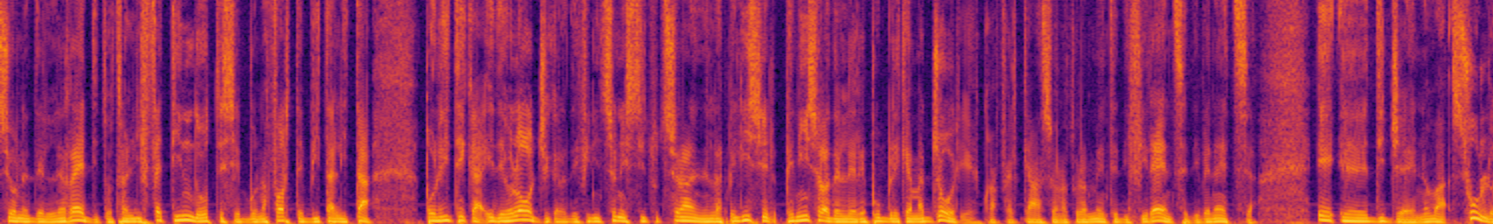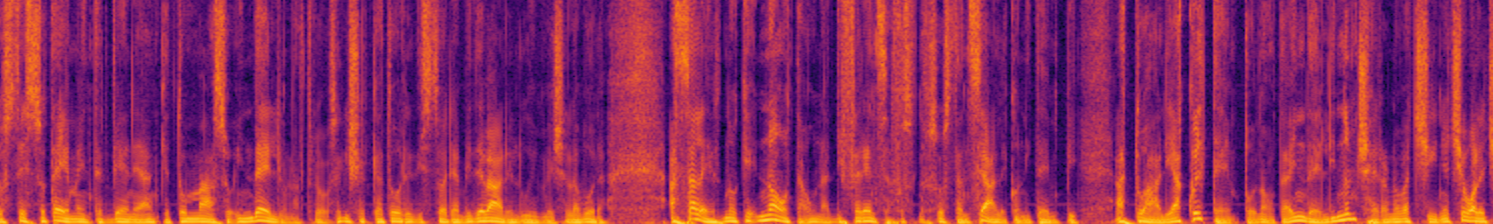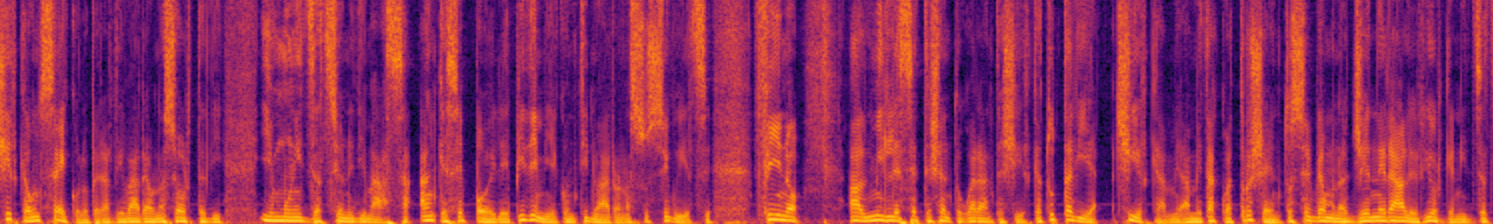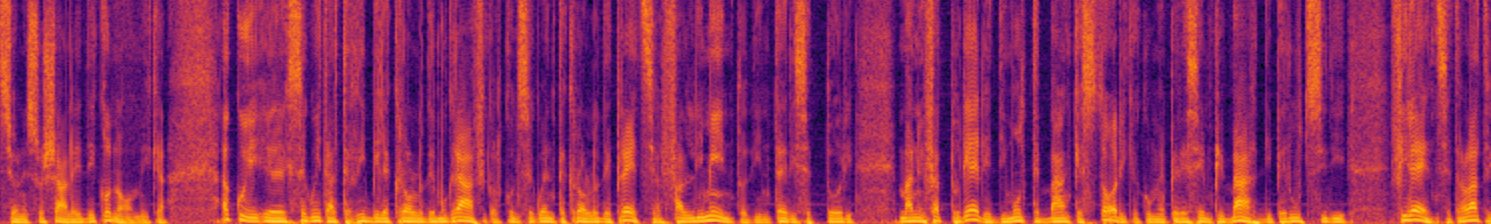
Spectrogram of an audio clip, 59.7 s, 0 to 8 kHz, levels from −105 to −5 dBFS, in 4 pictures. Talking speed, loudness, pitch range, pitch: 145 wpm, -22 LUFS, 90-120 Hz, 100 Hz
